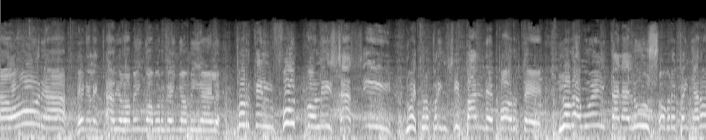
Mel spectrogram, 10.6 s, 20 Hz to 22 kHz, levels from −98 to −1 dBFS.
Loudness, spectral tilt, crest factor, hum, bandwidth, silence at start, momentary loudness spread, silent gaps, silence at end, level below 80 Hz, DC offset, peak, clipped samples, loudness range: -12 LUFS; -6.5 dB/octave; 10 dB; none; 12.5 kHz; 0 s; 4 LU; none; 0 s; -22 dBFS; under 0.1%; 0 dBFS; under 0.1%; 1 LU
